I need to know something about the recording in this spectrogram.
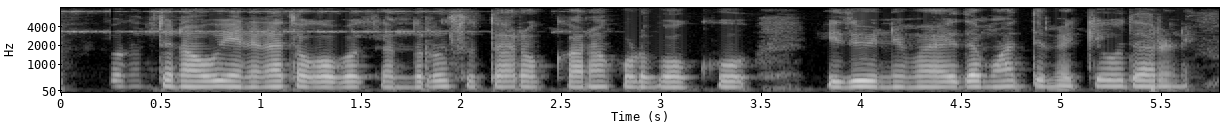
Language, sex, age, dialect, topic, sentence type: Kannada, female, 18-24, Central, banking, statement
